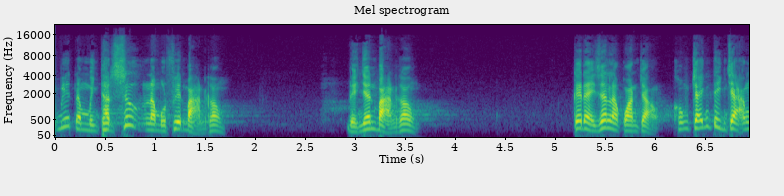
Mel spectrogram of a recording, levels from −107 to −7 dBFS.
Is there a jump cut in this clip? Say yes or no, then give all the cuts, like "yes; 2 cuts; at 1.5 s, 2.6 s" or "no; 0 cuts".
no; 0 cuts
